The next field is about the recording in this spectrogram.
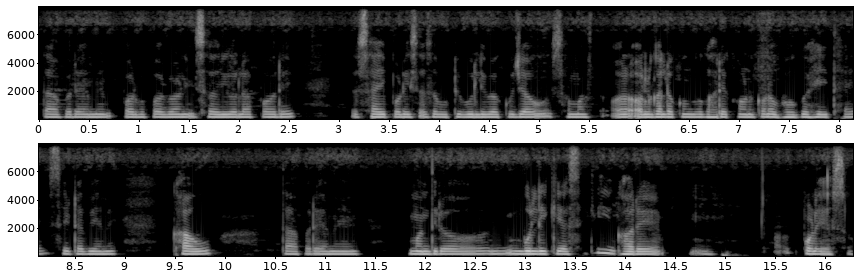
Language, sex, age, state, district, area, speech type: Odia, female, 30-45, Odisha, Malkangiri, urban, spontaneous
